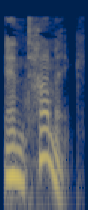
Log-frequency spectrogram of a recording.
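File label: "entomic", English, British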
